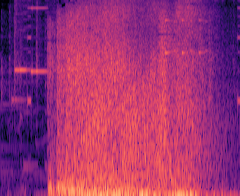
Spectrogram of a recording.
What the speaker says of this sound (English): I just heard an explosion.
